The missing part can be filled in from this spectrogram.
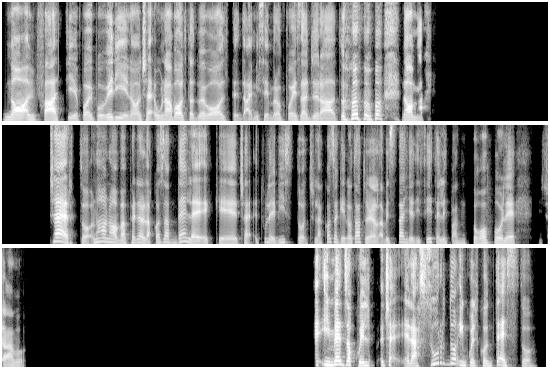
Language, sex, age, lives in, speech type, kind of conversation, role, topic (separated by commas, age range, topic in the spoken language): Italian, female, 45-49, Italy, conversation, podcast, host, Ti è mai capitato di sbagliare strada e scoprire qualcosa di bello?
